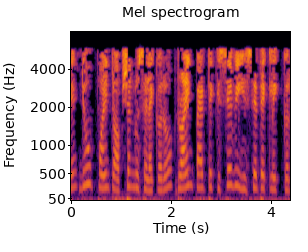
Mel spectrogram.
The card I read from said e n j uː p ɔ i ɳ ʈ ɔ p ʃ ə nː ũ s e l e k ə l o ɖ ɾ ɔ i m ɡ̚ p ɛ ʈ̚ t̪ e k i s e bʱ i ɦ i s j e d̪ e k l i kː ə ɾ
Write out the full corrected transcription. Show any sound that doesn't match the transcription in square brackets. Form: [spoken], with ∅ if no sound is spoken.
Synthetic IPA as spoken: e n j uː p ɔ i ɳ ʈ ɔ p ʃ ə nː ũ s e l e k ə [ɾ] o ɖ ɾ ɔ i [ŋ] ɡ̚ p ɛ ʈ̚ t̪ e k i s e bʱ i ɦ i s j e [t̪] e k l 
